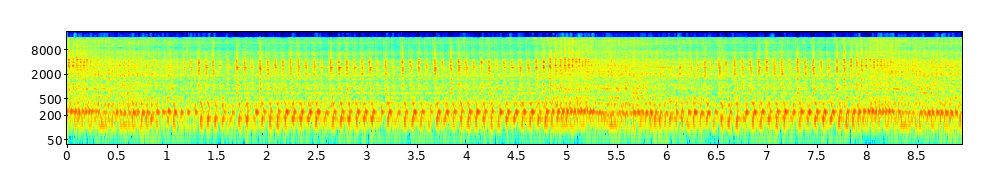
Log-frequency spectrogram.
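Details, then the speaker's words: China CD70 small single idling with uneven loud knock every few strokes and tinny rattle; worn big-end bearing, connecting rod needs replacing. "लेकिन इसका जो आवाज आ रहा है वह begin खराब होने की वजह से यह आवाज आ रहा है इसका जो बिगिन है वह खराब है इसकी कनेक्ट राड चेंज होगी तब जाके इसका आवाज सेट होगा"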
